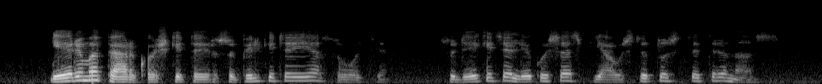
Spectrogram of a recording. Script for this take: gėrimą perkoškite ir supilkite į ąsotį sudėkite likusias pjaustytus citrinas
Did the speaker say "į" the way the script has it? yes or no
yes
